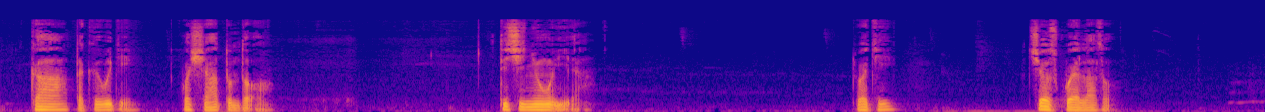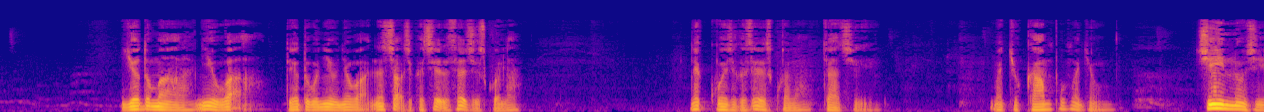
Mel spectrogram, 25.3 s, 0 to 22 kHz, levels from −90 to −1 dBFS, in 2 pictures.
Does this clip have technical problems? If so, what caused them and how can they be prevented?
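Yes. Throughout, the speech sounds hissy and grainy, with nothing above 10.5 kHz. This is likely Vorbis compression at a low bitrate, around 30 kbps. Encode at a higher Vorbis quality setting to prevent it.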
